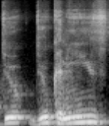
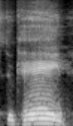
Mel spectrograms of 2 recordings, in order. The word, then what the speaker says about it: Duquesne: they were calling it like Ducanese. They didn't know how to pronounce it. So you're right. Now I had to correct them because I went to school by Duquesne. I said it's Duquesne. So now they got their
